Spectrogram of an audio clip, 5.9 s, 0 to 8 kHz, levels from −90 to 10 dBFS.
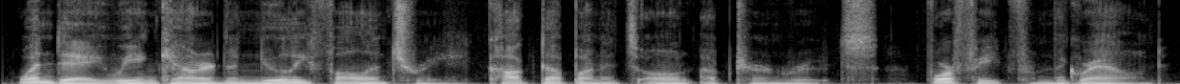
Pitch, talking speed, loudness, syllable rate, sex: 115 Hz, 205 wpm, -18 LUFS, 5.4 syllables/s, male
